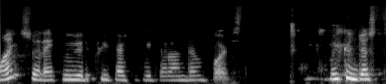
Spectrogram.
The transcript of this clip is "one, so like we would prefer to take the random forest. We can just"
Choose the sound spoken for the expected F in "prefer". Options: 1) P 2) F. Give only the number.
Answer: 1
